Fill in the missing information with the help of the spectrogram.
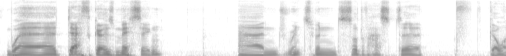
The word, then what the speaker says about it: Rincewind: The star of the first couple of books he did, the main character, was a wizard called Rincewind, and that's who you play in Rincewind. – Rincewind, yes.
